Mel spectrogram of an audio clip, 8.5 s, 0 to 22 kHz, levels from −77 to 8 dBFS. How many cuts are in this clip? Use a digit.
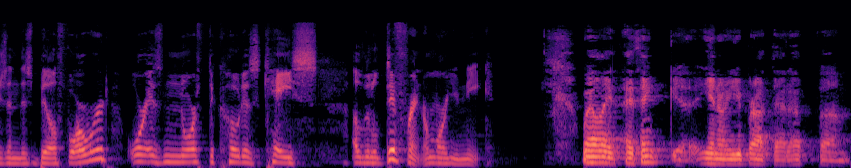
0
